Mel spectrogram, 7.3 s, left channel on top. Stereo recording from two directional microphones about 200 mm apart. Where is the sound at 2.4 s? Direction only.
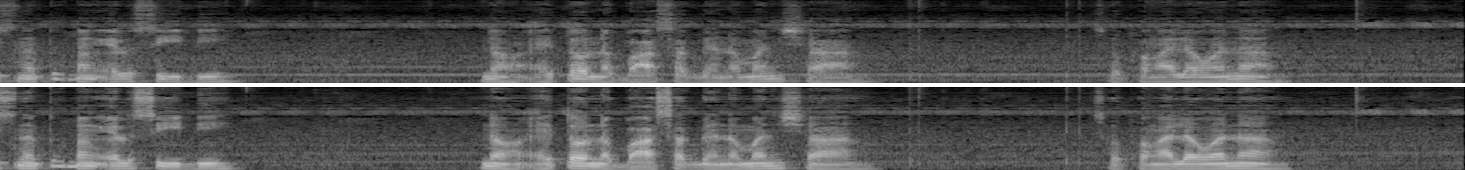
60° right (ahead or behind).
